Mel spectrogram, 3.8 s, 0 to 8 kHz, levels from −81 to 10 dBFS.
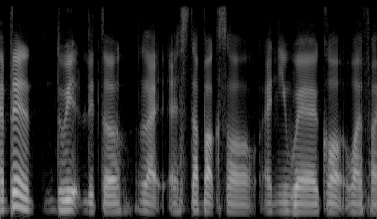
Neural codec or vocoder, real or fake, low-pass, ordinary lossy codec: none; real; 7.2 kHz; none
